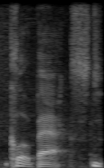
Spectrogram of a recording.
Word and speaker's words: Bakst: Is it Dan Bakst? Is that how you say it? Bakst. Bakst. K Dan, before the like S.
